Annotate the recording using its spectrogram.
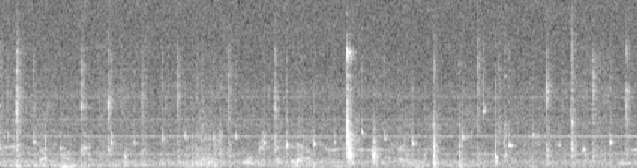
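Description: Light, irregular ticking and clicking, about two or three sharp clicks a second.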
